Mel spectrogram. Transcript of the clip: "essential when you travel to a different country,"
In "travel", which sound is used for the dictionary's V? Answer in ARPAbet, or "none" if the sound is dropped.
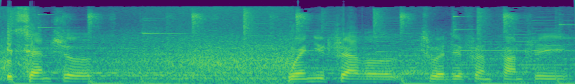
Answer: V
